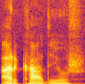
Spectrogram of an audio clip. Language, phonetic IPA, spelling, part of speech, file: Polish, [arˈkadʲjuʃ], Arkadiusz, proper noun, Pl-Arkadiusz.ogg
